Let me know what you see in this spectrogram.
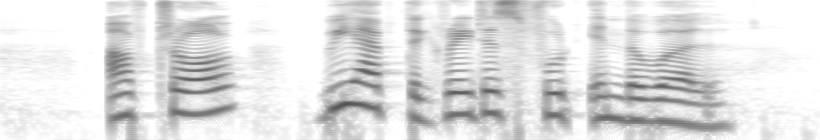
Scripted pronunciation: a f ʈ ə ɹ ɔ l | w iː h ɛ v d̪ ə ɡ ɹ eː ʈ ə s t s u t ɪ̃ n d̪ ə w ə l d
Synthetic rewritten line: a f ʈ ə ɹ ɔ l | w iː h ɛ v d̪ ə ɡ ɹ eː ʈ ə s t f u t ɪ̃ n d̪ ə w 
